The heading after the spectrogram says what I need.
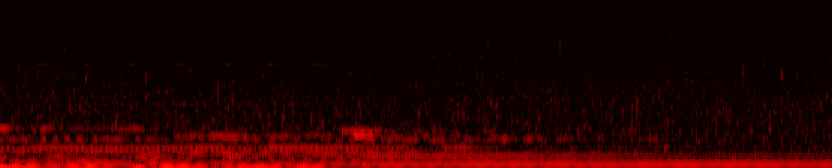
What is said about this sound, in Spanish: Al apartar una rama en tu camino, observas que hay un precioso manantial de agua pura, potable y cristalina.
